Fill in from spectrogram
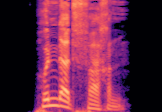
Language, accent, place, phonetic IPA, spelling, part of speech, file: German, Germany, Berlin, [ˈhʊndɐtˌfaxn̩], hundertfachen, adjective, De-hundertfachen.ogg
- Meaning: inflection of hundertfach: 1. strong genitive masculine/neuter singular 2. weak/mixed genitive/dative all-gender singular 3. strong/weak/mixed accusative masculine singular 4. strong dative plural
